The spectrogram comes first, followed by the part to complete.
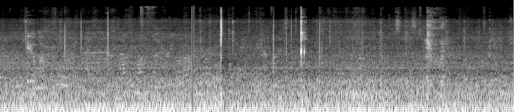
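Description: Steady low engine and road rumble heard from inside a moving shuttle bus cabin at cruising speed, with a few brief clicks.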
